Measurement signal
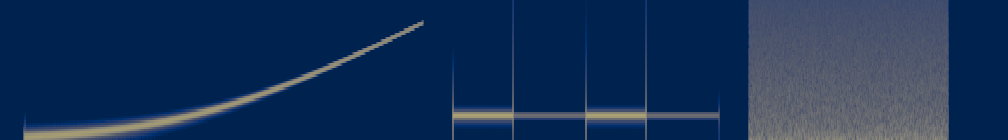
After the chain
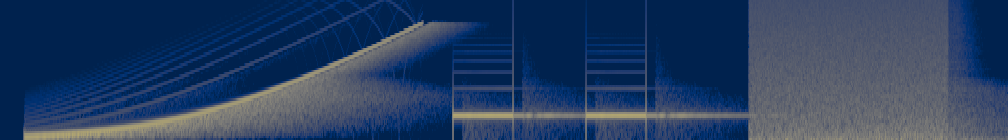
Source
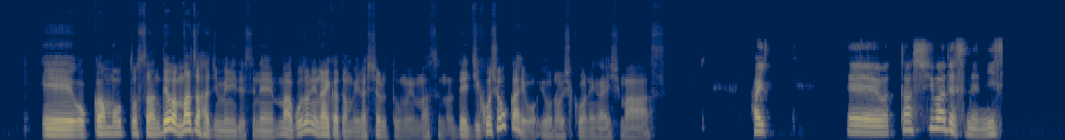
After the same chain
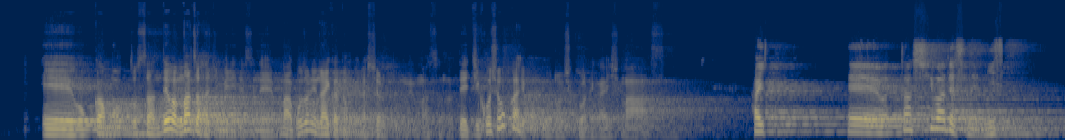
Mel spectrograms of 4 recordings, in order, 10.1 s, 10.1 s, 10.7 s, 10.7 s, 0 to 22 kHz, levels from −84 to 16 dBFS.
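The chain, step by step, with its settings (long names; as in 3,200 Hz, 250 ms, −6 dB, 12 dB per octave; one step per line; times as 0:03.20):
in parallel at −8.5 dB: dead-zone distortion −44 dBFS
on the sum: dense smooth reverb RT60 2.8 s, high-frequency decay 0.3×, pre-delay 90 ms, DRR 8 dB
level −1 dB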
